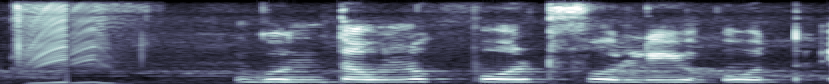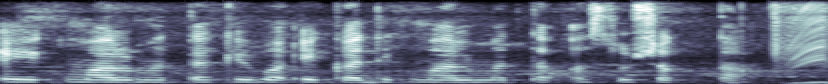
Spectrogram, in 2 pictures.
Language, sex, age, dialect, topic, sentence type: Marathi, female, 18-24, Southern Konkan, banking, statement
